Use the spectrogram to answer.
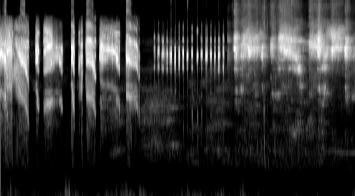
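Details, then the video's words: Old-style swiftlet lure recording meant to attract swiftlets: sharp chirping bursts, then a rapid train of clicking pulses, then a steady high buzzy chatter. "Suara Panggil Walet SUPER JADUL"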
